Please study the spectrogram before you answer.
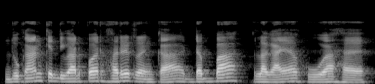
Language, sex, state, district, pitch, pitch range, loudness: Hindi, male, Jharkhand, Garhwa, 135 Hz, 120-150 Hz, -17 LUFS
